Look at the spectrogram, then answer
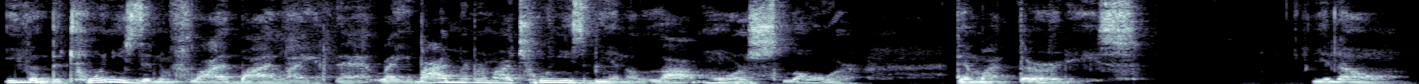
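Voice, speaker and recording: A man's voice: mid-range voice, lively intonation, moderate pace, a little hiss or hum. Rambling man in his thirties. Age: 30s. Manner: loose slang-filled talk with many fillers and repetitions. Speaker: vlogger. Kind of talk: casual rambling monologue.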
